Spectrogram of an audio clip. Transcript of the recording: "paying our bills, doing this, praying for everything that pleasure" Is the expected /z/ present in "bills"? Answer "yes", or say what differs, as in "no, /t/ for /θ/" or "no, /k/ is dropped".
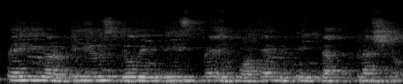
no, /z/ is dropped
